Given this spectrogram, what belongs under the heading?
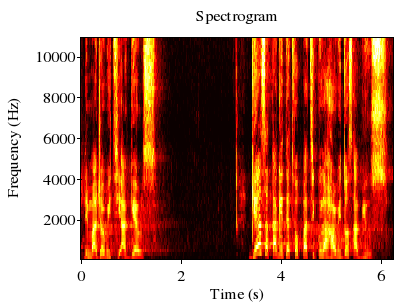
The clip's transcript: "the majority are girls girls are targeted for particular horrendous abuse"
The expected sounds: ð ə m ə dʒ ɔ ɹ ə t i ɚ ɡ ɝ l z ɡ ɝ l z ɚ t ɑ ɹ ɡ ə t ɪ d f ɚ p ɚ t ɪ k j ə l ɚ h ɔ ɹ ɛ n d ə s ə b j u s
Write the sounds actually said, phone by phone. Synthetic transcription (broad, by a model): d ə m ə dʒ ɔ ɹ ə t i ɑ ɡ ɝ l s ɡ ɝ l s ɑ t ɑ ɡ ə t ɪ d f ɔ p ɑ t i k j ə l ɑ h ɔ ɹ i d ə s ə b j u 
